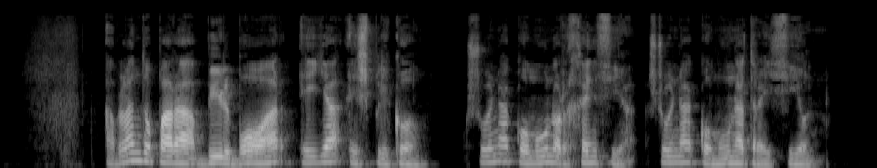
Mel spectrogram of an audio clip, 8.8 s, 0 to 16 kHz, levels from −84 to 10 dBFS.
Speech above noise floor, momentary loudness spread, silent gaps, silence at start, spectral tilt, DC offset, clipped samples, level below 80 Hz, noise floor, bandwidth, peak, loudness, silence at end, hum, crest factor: 47 dB; 14 LU; none; 1.05 s; -5 dB/octave; under 0.1%; under 0.1%; -56 dBFS; -71 dBFS; 11.5 kHz; -2 dBFS; -24 LUFS; 0.6 s; none; 22 dB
